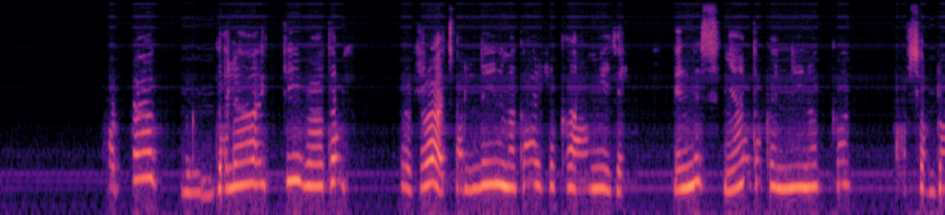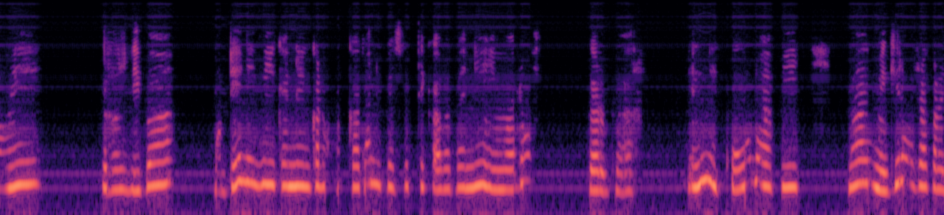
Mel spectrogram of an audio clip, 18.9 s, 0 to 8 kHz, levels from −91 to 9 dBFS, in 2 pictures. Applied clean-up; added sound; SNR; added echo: neural separator model SepFormer DNS4.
